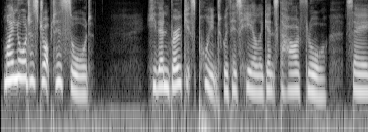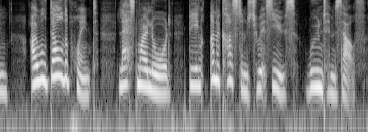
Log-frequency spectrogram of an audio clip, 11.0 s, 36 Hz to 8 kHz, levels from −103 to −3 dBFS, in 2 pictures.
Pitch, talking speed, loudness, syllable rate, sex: 220 Hz, 185 wpm, -19 LUFS, 4.8 syllables/s, female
